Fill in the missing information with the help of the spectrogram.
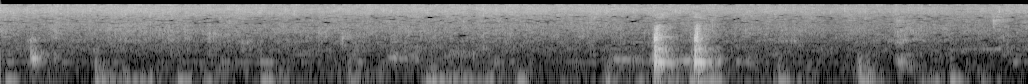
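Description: Green masala paste frying in hot mustard oil in a non-stick pan with a steady sizzle, stirred with a wooden spatula. Two sharp knocks come about three seconds in.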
